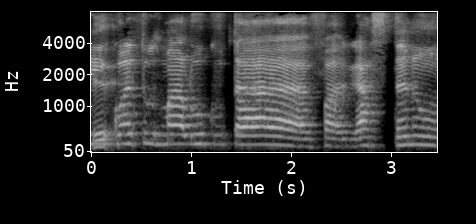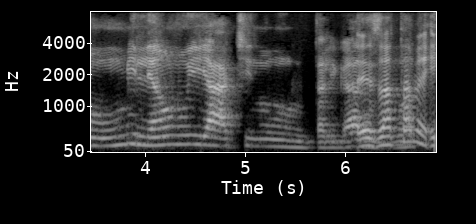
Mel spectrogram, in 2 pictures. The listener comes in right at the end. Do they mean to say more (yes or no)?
yes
